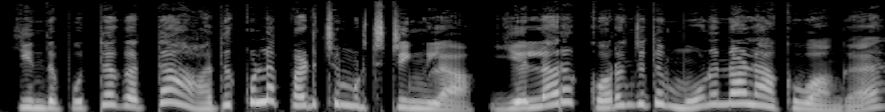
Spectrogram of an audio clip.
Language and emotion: Tamil, surprised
